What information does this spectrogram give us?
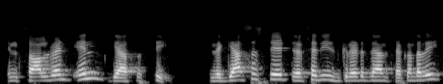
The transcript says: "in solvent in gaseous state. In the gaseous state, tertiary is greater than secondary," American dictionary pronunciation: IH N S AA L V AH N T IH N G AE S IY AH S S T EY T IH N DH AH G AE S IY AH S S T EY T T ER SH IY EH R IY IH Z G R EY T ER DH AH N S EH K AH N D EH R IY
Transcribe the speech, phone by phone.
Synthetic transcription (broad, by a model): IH N S AA L V AH N T IH N G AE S S S T EY T IH N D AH G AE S S S T EY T T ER S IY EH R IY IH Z G R EY T ER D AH N S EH K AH N D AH R IY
